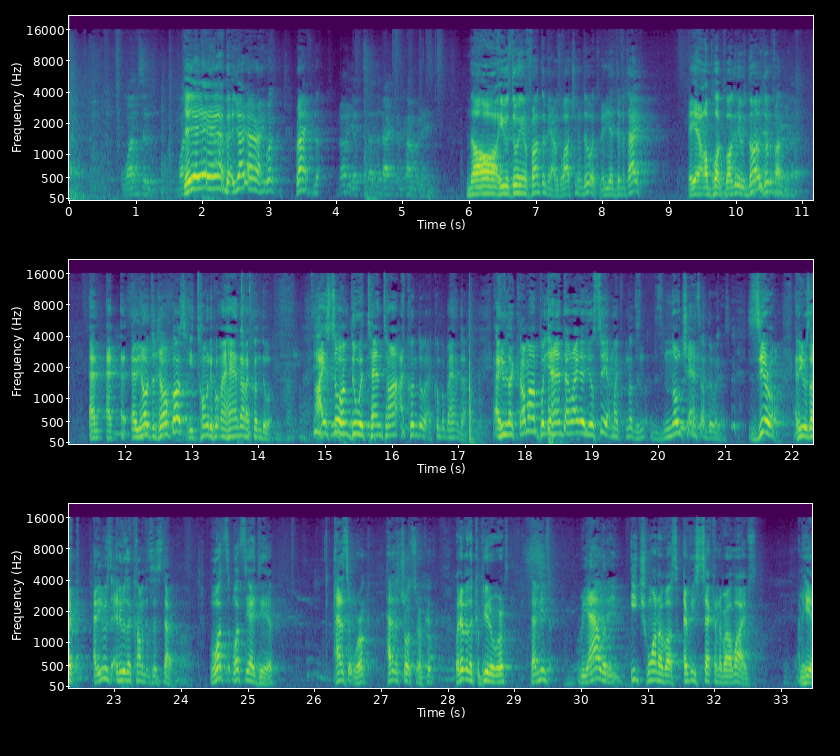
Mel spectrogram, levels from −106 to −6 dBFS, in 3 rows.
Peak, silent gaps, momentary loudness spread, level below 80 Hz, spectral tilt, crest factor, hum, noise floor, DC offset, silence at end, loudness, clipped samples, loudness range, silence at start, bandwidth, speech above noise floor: -6 dBFS; none; 18 LU; -62 dBFS; -4 dB/octave; 18 dB; none; -61 dBFS; under 0.1%; 0 s; -24 LUFS; under 0.1%; 4 LU; 0 s; 16.5 kHz; 37 dB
